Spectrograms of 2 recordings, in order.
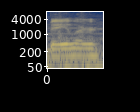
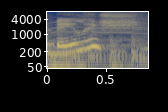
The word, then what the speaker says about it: Baelish: I called him Pete Baylor. It's Peter Baelish / Littlefinger?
